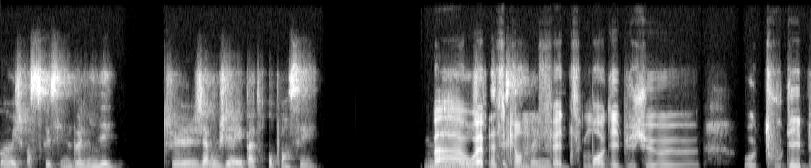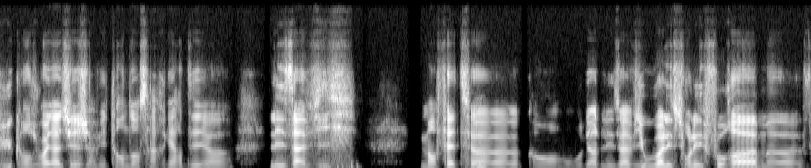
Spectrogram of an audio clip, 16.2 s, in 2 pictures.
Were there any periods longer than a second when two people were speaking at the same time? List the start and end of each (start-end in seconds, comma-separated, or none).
4.2-5.7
